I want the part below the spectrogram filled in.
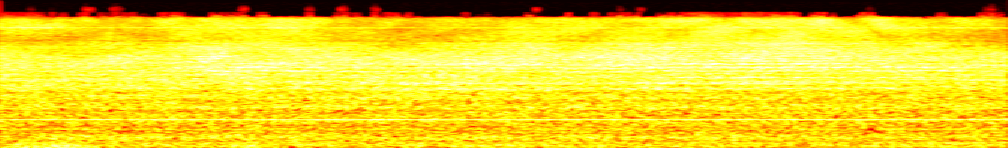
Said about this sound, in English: We got Air Portugal coming in.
